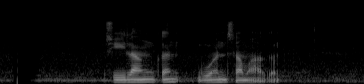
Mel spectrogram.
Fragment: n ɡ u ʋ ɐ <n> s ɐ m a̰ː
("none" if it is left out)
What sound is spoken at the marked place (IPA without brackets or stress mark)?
n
